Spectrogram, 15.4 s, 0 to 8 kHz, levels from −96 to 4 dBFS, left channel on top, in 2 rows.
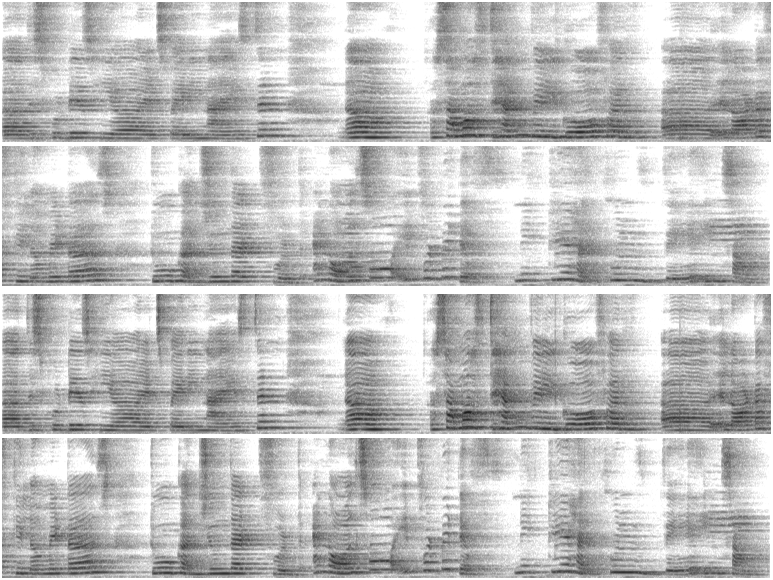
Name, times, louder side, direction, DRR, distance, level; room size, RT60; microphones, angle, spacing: voice 1, 0.0-3.1 3.4-3.9 4.3-12.4 12.8-15.2, right 3 dB, 80° right, 3 dB, 0.7 m, -25 dB
3.3 x 2.9 x 4.5 m, 0.81 s
head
